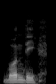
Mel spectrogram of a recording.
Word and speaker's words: buondì: or I could say buondì, and it means the same thing. Actually, this time she pronounced it right, buondì. You know, the stress at the end, I noticed, is a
